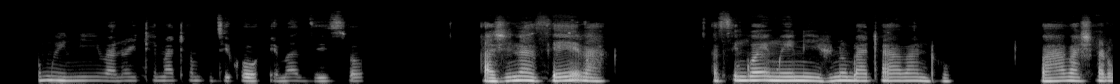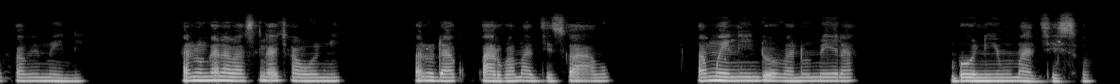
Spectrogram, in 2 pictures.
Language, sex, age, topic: Ndau, female, 36-49, health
